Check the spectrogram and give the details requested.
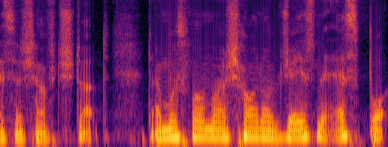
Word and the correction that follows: Osborne: äh Osborne, Jason Osborne, einmal richtig ausgesprochen, seinen WM-Titel verteidigen kann.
